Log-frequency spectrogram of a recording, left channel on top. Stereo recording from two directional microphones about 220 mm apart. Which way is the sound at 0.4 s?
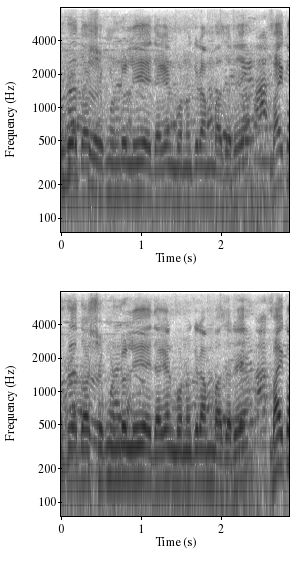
15° right (ahead or behind).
